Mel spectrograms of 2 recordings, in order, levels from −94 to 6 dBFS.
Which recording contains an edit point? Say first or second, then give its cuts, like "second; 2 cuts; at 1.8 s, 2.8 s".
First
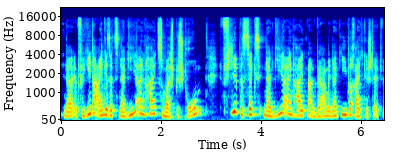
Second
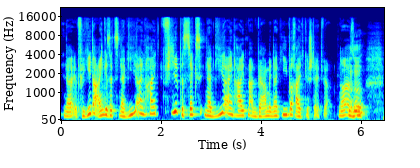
second; 2 cuts; at 1.9 s, 5.5 s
